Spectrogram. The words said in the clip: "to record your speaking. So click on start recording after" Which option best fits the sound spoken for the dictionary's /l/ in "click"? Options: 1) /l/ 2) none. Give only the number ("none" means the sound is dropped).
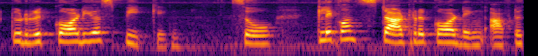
1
